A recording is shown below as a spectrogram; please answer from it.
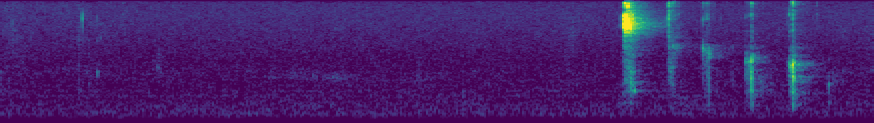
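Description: Near silence, then near the end a quick cluster of about five sharp clicks from small objects being handled, the first the loudest.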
